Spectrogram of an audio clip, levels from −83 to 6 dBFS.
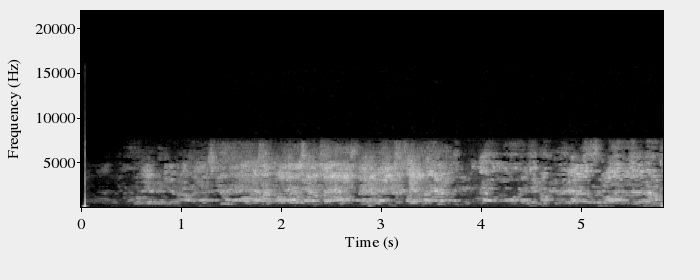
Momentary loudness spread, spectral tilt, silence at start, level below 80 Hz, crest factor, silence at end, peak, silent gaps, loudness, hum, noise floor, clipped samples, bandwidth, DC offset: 12 LU; -0.5 dB/octave; 0 s; -38 dBFS; 18 dB; 0 s; 0 dBFS; none; -16 LUFS; none; -44 dBFS; under 0.1%; 8.6 kHz; under 0.1%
